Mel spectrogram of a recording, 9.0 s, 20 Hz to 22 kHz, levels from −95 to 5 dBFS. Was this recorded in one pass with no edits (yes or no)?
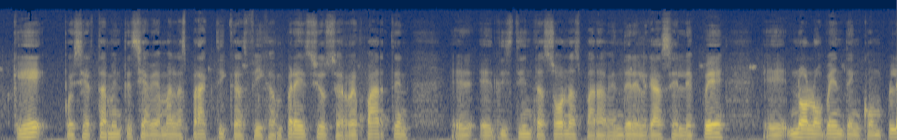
yes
